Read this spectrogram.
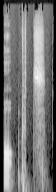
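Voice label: "opts", British English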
